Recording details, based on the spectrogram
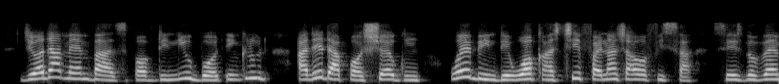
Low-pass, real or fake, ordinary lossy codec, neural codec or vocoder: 7.2 kHz; fake; Opus, 24 kbps; codec, 16 kHz, 0.7 kbps, FocalCodec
